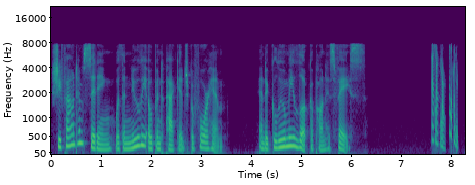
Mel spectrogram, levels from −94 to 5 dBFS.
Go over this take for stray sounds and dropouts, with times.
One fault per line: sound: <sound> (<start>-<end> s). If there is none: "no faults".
sound: chirp (7.6-8.2 s)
